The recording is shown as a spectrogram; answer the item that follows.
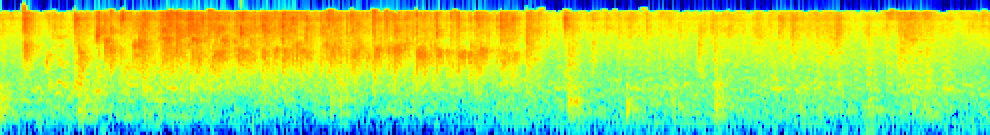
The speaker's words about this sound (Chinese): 也非常谢谢教授哈，今天为我们做一个精彩的演讲，我们再次热烈掌声谢谢朱教授。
